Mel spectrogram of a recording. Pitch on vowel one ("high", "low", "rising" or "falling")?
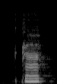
high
